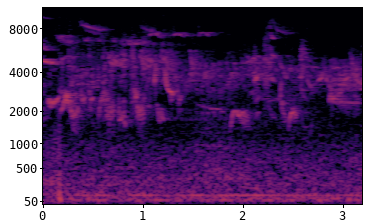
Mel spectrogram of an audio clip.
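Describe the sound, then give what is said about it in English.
A garden warbler sings on Sugar Loaf mountain, a faint, rambling stream of quick, high warbled phrases running on continuously over a soft background hiss. “Might be a garden warbler again. I think that is. Sort of rambles on.”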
